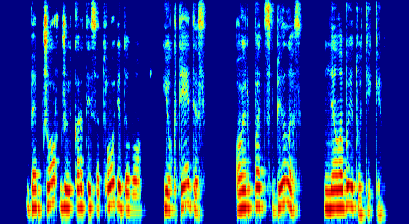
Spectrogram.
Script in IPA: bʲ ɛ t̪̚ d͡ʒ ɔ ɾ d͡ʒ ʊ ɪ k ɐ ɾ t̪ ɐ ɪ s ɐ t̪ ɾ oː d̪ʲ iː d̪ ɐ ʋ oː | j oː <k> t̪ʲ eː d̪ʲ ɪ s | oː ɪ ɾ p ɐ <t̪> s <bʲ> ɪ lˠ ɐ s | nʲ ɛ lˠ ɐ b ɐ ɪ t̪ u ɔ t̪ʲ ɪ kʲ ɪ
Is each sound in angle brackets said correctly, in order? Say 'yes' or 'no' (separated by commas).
yes, yes, yes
